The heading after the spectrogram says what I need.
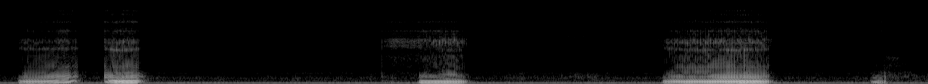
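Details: Snoring from a sleeping Mastiff/Rottweiler puppy: loud, low, rattling snores in irregular bursts over a steady low room hum.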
